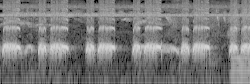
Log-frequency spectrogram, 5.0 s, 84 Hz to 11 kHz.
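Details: Spotted dove cooing in the morning during a long bout counted at 45 coos, deep hollow coos given in paired and tripled phrases about once a second, with a steady faint high whine throughout.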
